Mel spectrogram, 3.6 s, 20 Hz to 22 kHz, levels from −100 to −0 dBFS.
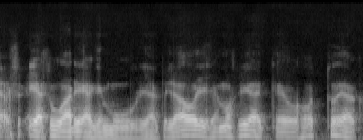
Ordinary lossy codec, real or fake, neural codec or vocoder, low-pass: none; fake; codec, 44.1 kHz, 7.8 kbps, DAC; 19.8 kHz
